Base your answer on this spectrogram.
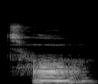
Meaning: The nineteenth character in the Odia abugida
- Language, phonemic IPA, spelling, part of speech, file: Odia, /t͡ʃʰɔ/, ଛ, character, Or-ଛ.oga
